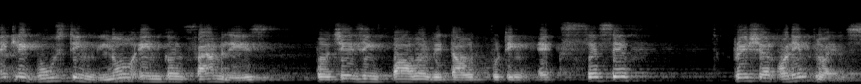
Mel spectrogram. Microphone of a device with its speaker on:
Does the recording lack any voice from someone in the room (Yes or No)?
Yes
